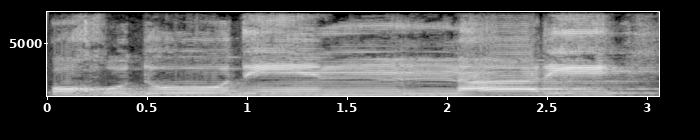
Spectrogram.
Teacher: direct हम दाल को नून मुशद्दद में मिला देंगे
